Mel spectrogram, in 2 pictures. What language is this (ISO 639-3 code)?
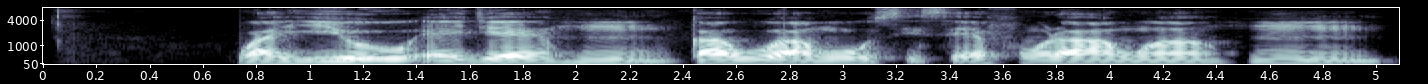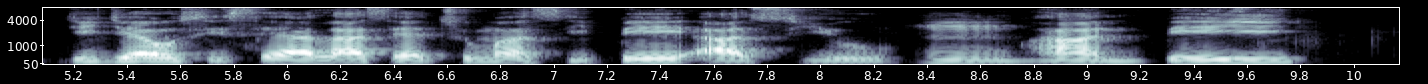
yor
